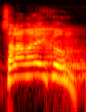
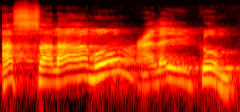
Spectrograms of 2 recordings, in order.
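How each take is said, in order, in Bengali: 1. প্রথম অক্ষরটি বাদ যায়, সংক্ষেপে বলা হয়। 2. প্রতিটি অক্ষর পুরোপুরি ও যত্ন করে বলা হয়। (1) "এইগুলো সুন্নাত অনুযায়ী সালাম হবে না" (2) "সালামটাকে ঠিক সুন্দরভাবে উচ্চারণ করতে হবে"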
